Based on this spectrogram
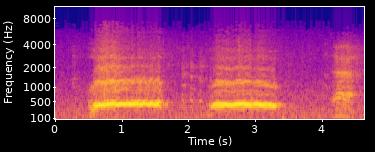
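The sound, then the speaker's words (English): A mournful boat whistle sounds through dense fog in two long, steady blasts, then begins a third, loud over a low background rumble. “Somewhere out in that pea soup, a mournful boat whistle sounded.”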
